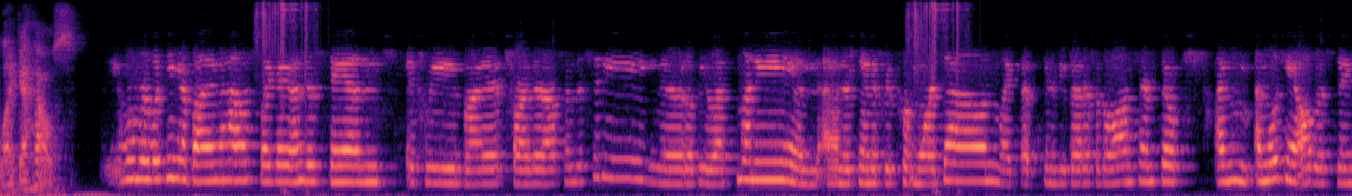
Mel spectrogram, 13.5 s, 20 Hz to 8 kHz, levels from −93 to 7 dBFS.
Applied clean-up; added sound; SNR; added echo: none; Coin (dropping); 20 dB; reverberation time 0.3 s.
